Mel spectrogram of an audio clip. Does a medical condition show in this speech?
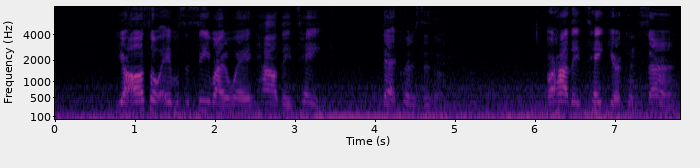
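No.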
